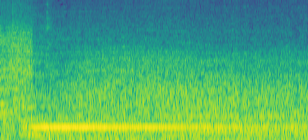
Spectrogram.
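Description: A loud, steady rushing roar from a countdown animation's sound effect. A single held tone comes in just after the start and sounds on through the rest of it.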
